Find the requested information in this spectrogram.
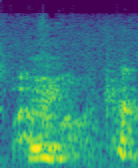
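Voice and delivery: high, giggly pet talk. Real, not acted. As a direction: laugh while coaxing the dog. Coaxing the dog, laughing.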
